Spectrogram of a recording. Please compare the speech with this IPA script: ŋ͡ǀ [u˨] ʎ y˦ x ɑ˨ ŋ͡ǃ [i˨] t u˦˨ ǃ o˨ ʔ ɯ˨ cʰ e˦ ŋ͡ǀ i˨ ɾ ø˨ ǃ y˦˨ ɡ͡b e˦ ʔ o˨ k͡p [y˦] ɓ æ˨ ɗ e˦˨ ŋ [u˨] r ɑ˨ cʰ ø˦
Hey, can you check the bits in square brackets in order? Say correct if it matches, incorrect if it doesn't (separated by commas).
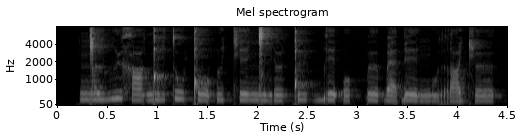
incorrect, correct, incorrect, correct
